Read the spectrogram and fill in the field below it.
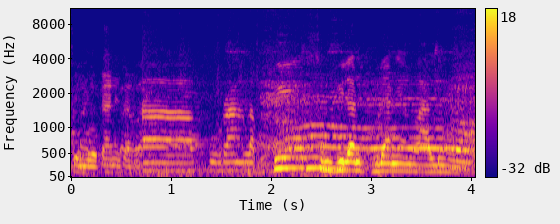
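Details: A big cow kept as a prospective Qurban sacrifice lets out two drawn-out, level, nasal lows, the second longer and louder, while people talk in the background.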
